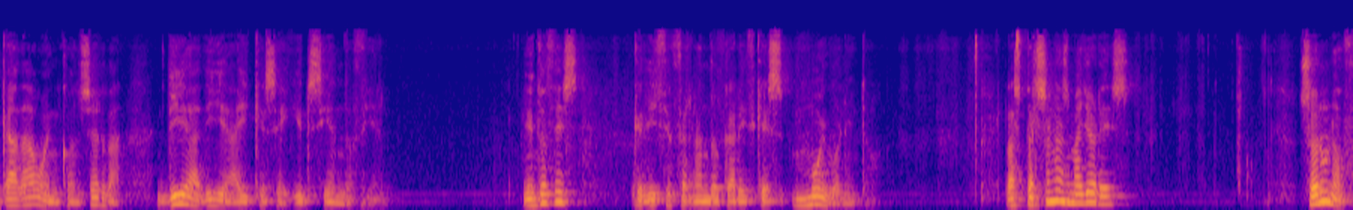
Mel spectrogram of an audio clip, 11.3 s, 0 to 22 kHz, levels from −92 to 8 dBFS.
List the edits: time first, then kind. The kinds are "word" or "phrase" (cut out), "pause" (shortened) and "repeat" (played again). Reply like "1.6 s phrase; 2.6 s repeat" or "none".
5.3 s phrase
